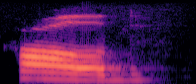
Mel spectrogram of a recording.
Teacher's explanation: so it's a D sound, but it's not an ID sound.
